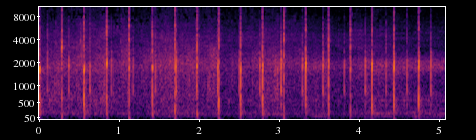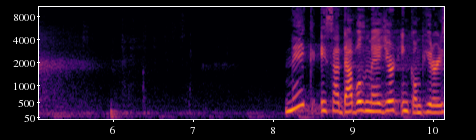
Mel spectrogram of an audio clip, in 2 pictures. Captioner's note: applause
